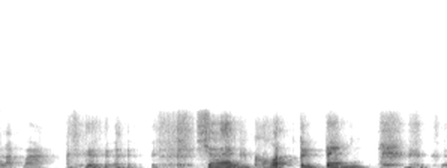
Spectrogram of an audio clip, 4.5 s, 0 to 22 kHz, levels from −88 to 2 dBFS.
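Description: At 1.77 s a sudden gain jump lifts speech and background noise by about 12 dB, likely an unramped gain change; the waveform abruptly steps up.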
